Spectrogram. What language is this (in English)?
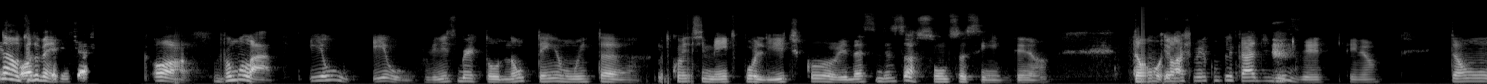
Portuguese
